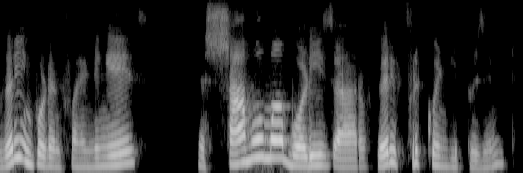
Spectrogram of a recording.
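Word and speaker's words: psammoma: And one very important finding is the Samoma bodies are very frequently present there. This is called Samoma body. P is silent here.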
